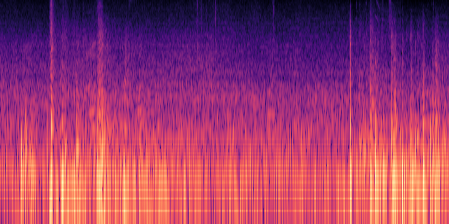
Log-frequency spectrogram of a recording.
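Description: Aerial firework shells of a starmine barrage bursting: sharp bangs about half a second and a second in, then a quick cluster of bangs near the end.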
